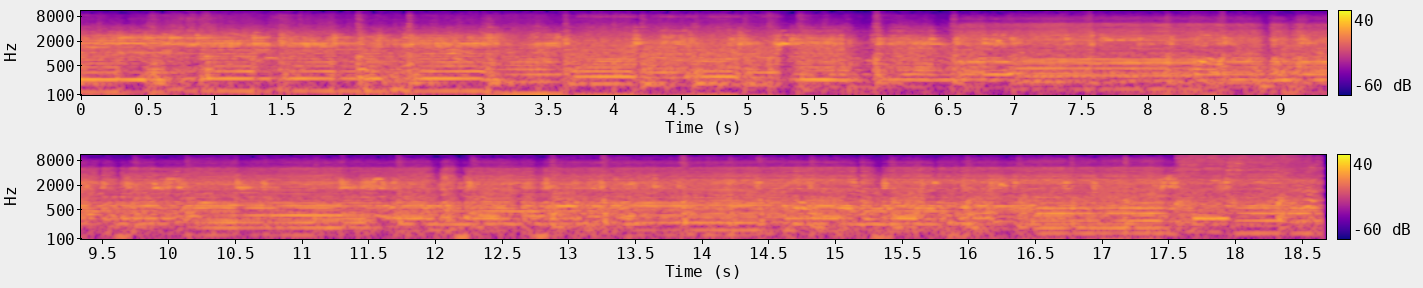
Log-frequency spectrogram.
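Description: Live rock band playing: electric guitar over bass guitar and a drum kit, with a brief dip about six seconds in.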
